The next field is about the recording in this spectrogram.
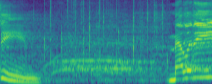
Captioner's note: crowd cheering and applauding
